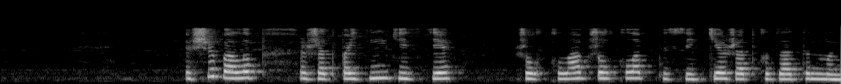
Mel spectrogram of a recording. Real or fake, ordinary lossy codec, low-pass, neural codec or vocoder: real; none; 5.4 kHz; none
